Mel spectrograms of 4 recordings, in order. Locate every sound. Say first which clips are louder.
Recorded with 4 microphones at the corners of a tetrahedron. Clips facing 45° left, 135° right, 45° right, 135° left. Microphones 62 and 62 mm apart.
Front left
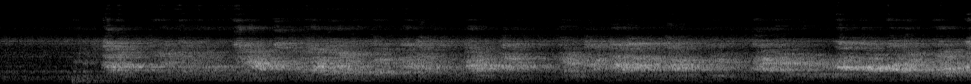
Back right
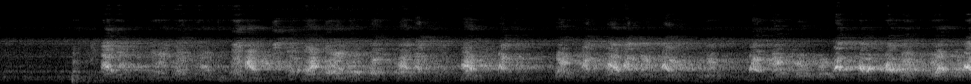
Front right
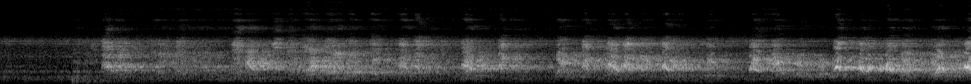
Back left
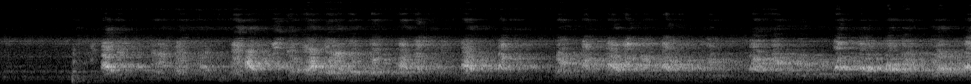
0.7 s a dog barking: back right 8 dB, back left 6 dB; 175° right, 5 m; by 9.7 s 100° right, 6 m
